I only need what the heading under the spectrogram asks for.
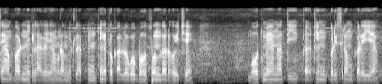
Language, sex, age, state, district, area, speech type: Maithili, male, 18-30, Bihar, Supaul, rural, spontaneous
